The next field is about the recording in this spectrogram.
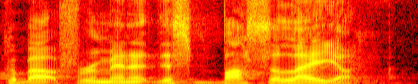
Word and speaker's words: basileia: The Greek word for kingdom is basileia. Did I get the accent right? Basileia.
